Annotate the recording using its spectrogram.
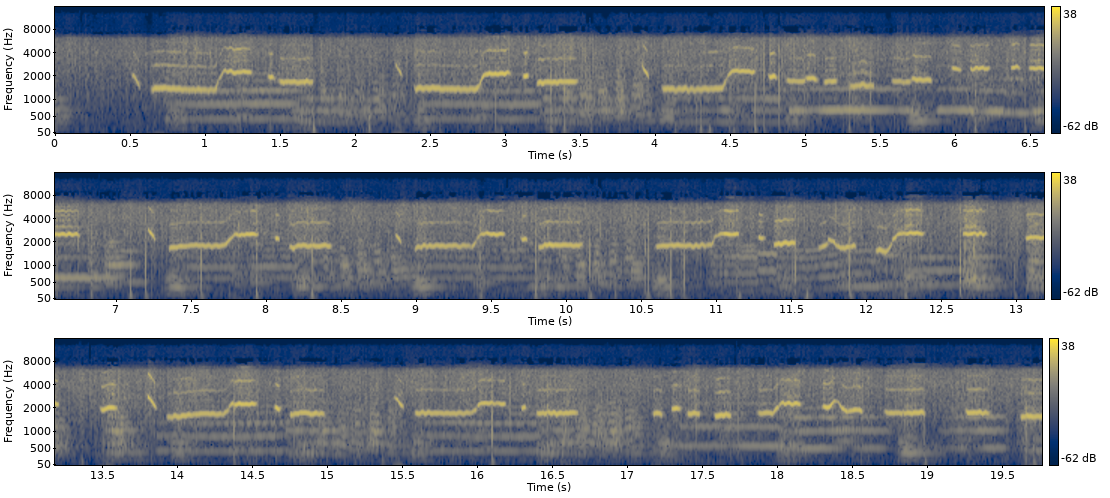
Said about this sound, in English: He'd whistle night and day in his own peculiar way. Indeed, he was as happy as a loon. And it made him feel so proud when he'd whistle out so loud. And this was his old familiar tune.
